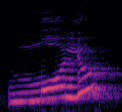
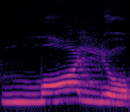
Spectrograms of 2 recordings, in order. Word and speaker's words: molho: verbo molhar né Então essa diferença também na pronúncia da palavra molho é um som fechado no o molho é um som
